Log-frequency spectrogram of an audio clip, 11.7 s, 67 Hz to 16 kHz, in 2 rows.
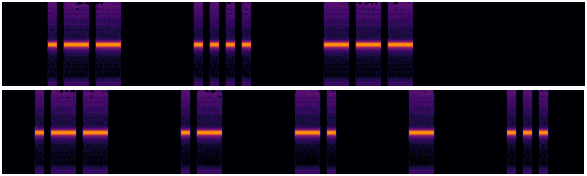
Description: Morse code, heard as a keyed tone, about 15 wpm, spaced as for 8 wpm, 1000 Hz. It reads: WHO WANTS
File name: 8wpm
